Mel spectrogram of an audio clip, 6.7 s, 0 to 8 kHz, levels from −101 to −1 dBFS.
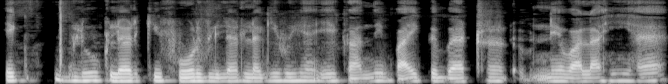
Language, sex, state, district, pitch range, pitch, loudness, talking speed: Hindi, male, Bihar, Muzaffarpur, 120-130 Hz, 125 Hz, -20 LUFS, 170 wpm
